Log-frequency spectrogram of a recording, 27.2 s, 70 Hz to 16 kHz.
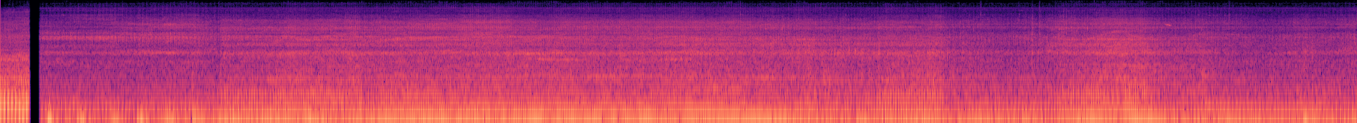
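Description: Honda TRX500FA ATV's single-cylinder engine running steadily while the quad is ridden, its note swelling a little now and then.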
